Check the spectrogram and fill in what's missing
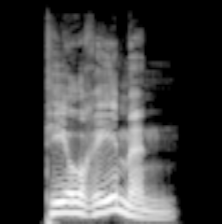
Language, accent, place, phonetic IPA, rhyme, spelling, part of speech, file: German, Germany, Berlin, [ˌteoˈʁeːmən], -eːmən, Theoremen, noun, De-Theoremen.ogg
- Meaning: dative plural of Theorem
